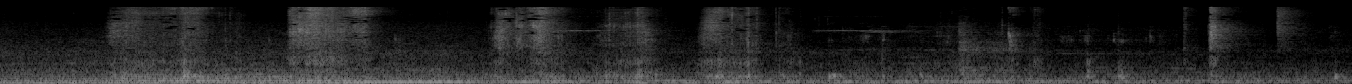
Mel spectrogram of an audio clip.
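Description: A person eating noodles with seaweed wrap: irregular close chewing, crunching and wet smacking sounds.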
